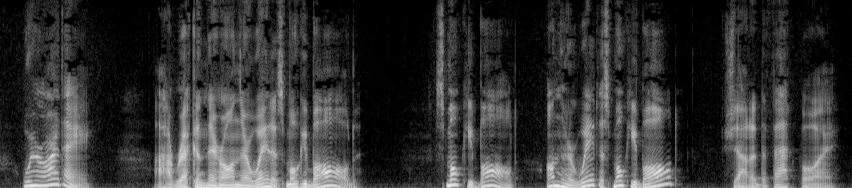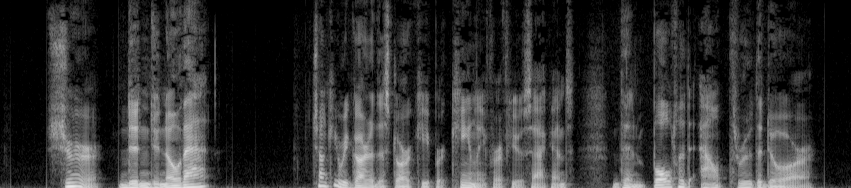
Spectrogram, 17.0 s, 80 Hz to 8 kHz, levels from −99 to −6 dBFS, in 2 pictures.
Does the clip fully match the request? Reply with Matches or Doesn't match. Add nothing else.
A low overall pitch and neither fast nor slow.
Matches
